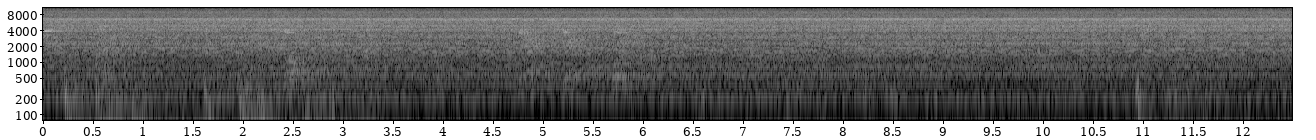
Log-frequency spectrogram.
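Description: Dull thuds of footsteps on the gym mat and floor during the first few seconds, and one sharp knock about eleven seconds in, over a steady hum.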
